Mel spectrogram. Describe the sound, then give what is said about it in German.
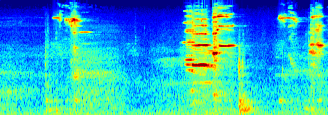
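Squeaking from a part that needs oil, a few short, high-pitched squeaks separated by quiet gaps, with wind mentioned outdoors. “Quietscht immer noch. Ja, wird sich auch nicht ändern, wenn ich kein Öl dran tue.”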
